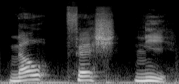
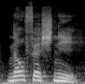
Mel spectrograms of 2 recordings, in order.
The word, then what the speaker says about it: Nalfeshnee: Por fim, o último demônio do cast de hoje é o Nalfeshni. Nalfeshni. Se escreve N-A-L-F-E-S-H-N-E-E.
